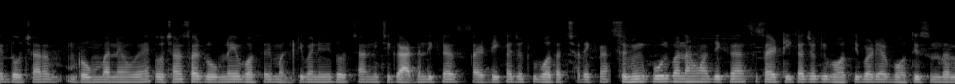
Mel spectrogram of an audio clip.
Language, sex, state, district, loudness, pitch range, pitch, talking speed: Hindi, male, Maharashtra, Pune, -30 LUFS, 115-125 Hz, 120 Hz, 330 wpm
